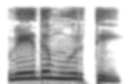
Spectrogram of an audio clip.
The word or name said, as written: ವೇದಮೂರ್ತಿ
